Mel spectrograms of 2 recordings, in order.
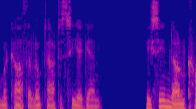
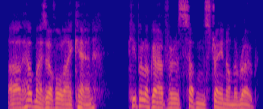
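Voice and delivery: louder, brisk practical call; calling instructions; 3 semitones higher, 6 dB louder than usual. A narrator's reading. Lombard to the rope holders before climbing, calling out. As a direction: project it to the men holding on.

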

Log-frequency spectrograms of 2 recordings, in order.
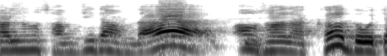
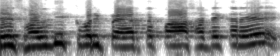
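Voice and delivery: higher and louder, insisting; loud urging; 8 semitones higher, 7 dB louder than usual. Acted. Man insisting his lover visit his house, loud and high. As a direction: push her hard to just come once.

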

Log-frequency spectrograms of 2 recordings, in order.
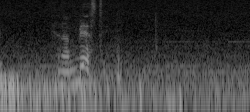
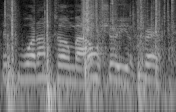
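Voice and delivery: louder, triumphant repeat; excited shout; 8 dB louder, much faster than usual. Real, not acted. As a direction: belt it out to the viewers over the catch. Angler shows off the crappie.

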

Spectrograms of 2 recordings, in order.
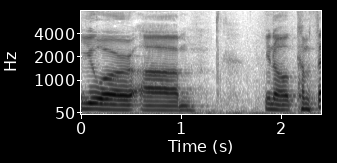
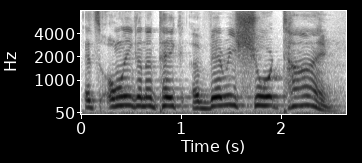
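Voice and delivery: short set off high and crisp before "time"; stress on short; 8 semitones higher than usual. Shown as a demonstration. Teacher showing consistent tonality, short emphasized high. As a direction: raise the pitch and hit short. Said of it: "When you want to emphasize short".

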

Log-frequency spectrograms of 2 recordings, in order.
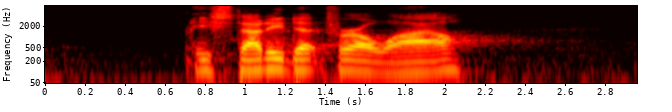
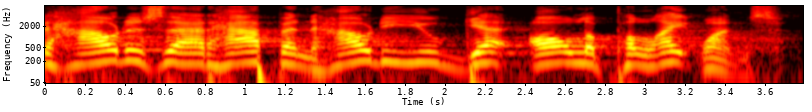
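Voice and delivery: higher, louder eager questions; amazed student; 4 semitones higher, 5 dB louder than usual. Retold or imitated. Student eagerly asks his teacher how he got polite kids, raised and excited. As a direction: press him for the secret, still thrilled.

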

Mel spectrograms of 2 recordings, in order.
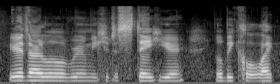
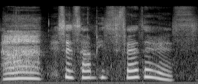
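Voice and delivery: mock gasp; 11 semitones higher, slower than usual. Real, not acted. Spotting drop in game.

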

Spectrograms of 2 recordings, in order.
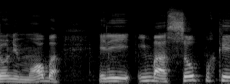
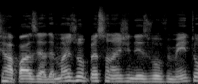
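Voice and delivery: ordinary talk, nothing marked

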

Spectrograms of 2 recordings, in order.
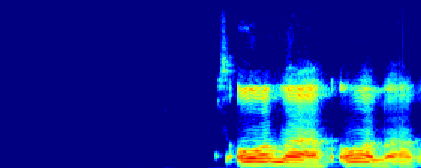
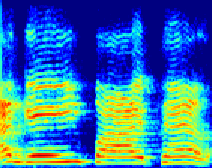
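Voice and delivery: mock complaining; 8 semitones higher, 3 dB louder, much slower than usual. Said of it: "Y'all know I'll be complaining".

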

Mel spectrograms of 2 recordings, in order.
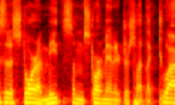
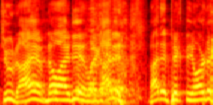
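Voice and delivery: higher-pitched pleading denial; defensive protest; 7 semitones higher, 3 dB louder than usual. Retold or imitated. Customer excuses himself to those still waiting, defensive protest. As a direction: retell it as innocent self-defence.

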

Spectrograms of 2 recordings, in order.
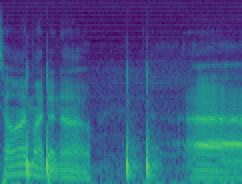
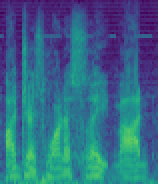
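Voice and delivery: creepy man voice. Acted. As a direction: play a creepy stranger, half-joking. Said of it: "creepy man voice aside".

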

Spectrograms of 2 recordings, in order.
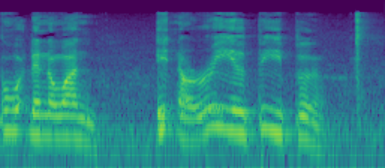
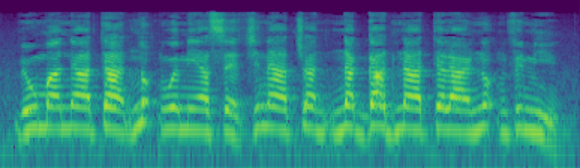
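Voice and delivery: usual speaking voice

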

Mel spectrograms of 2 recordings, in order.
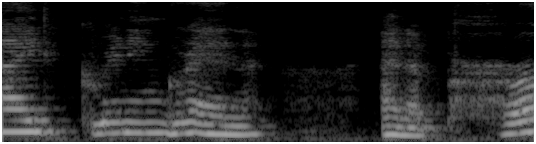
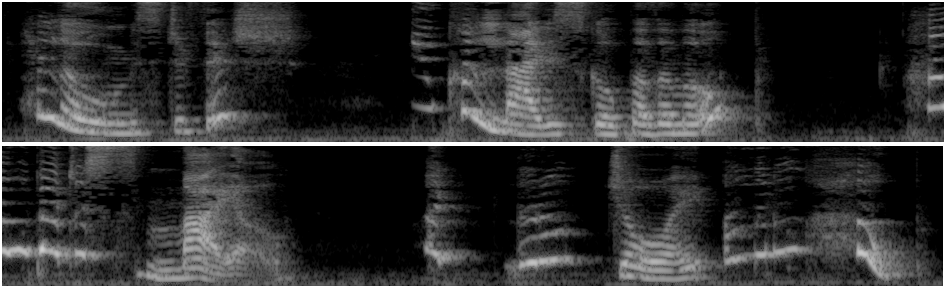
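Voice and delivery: loud, high squeaky storybook squid; hammed-up pushy squid, voice shooting up; impolite squid; 6 semitones higher, 8 dB louder than usual. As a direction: pester a moper, climbing to a very high pitch.

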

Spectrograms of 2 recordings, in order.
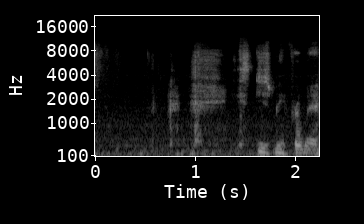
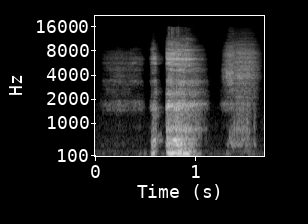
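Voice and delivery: loud throat clear; 7 semitones higher, 16 dB louder than usual. Real, not acted. Burning throat.

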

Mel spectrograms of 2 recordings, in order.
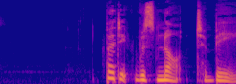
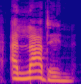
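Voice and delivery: ordinary delivery, nothing marked

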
